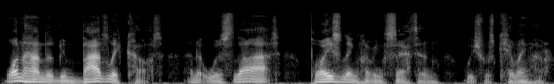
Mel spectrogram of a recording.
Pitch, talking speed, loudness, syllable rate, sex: 100 Hz, 195 wpm, -21 LUFS, 5.1 syllables/s, male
